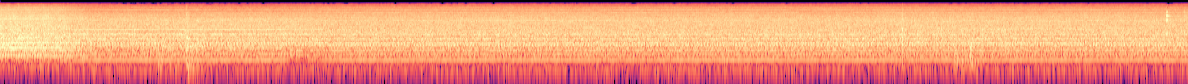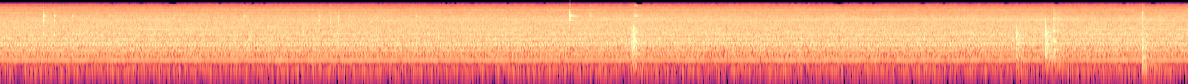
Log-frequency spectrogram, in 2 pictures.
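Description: Electric kitchen mixer running steadily at one speed, settling a little lower about a second in, with a few light clicks.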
